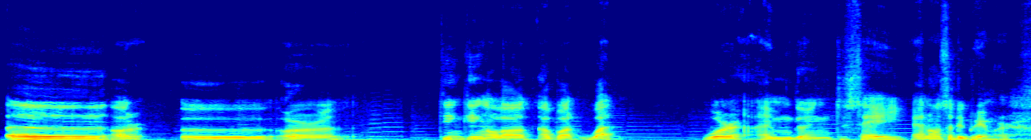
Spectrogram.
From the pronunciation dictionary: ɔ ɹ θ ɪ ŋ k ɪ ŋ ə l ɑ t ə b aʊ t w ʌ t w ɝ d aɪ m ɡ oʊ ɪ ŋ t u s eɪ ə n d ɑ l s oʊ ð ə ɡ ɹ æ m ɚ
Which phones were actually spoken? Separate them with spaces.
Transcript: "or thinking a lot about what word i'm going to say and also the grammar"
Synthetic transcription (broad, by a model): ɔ ɹ t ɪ ŋ k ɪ ŋ ə l ɑ t ə b aʊ t w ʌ t w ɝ aɪ m ɡ oʊ ɪ ŋ t u s eɪ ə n ɑ l s oʊ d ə ɡ ɹ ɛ m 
